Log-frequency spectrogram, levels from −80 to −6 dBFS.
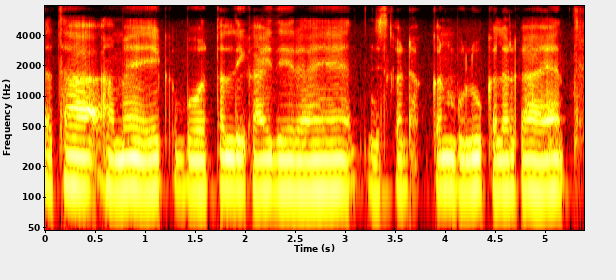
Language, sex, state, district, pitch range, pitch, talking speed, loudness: Hindi, male, Jharkhand, Ranchi, 115-120 Hz, 120 Hz, 155 wpm, -17 LUFS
